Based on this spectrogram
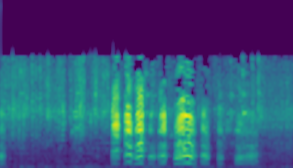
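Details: Pet rainbow lorikeets, newly acquired, mimicking speech: a quick string of short, rising-and-falling nasal syllables clustered mid-clip, then a softer trailing phrase, with a constant low electrical hum behind.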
